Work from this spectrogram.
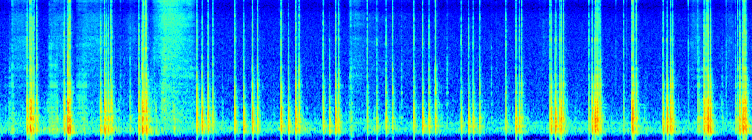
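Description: Long green-painted fingernails tap on a large, solid wooden tabletop, heard up close. The taps are short, dry knocks with almost no ring, falling in an irregular, uneven rhythm of quick clusters and louder single strikes. A brief soft hiss of noise sits under them near the three-second mark.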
